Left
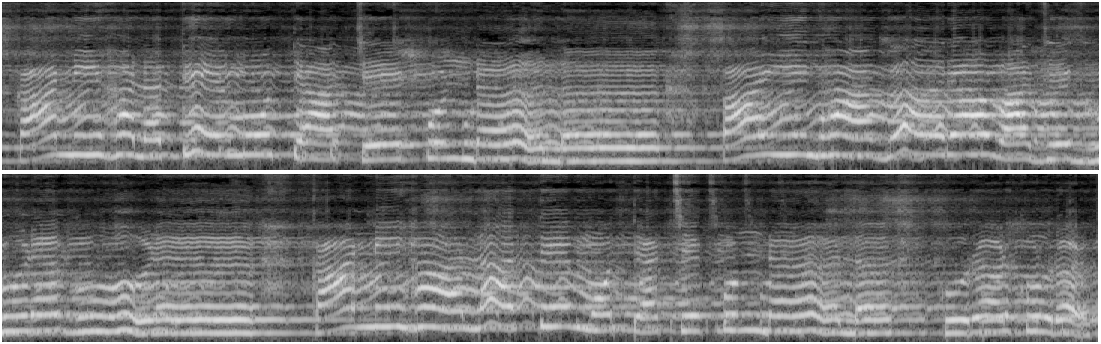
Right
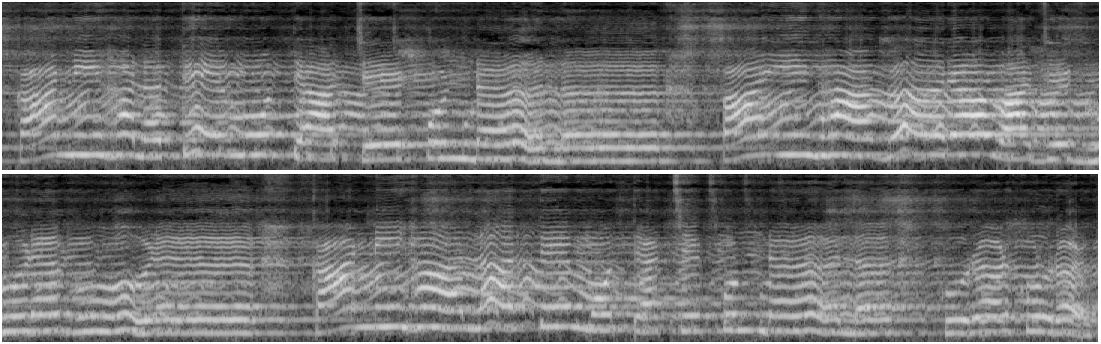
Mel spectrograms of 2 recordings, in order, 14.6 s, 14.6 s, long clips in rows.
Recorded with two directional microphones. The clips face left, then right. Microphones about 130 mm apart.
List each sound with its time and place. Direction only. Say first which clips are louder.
0.4 s music: left 4 dB; 35° left (ahead or behind)
3.9 s music: left 5 dB; 40° left (ahead or behind)
4.9 s carnatic music: left 2 dB; 30° left (ahead or behind)
9.6 s music: left 3 dB; 30° left (ahead or behind)
13.7 s a man's voice: even; 25° left (ahead or behind)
